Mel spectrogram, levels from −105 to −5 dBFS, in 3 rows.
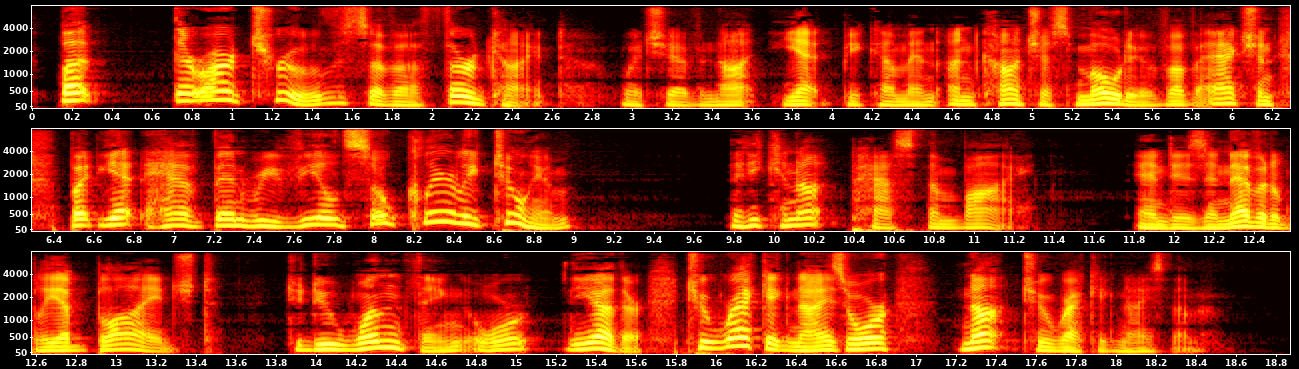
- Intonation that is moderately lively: No, wide, 9.0 semitones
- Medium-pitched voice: No, low, 130 Hz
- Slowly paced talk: No, average, 160 wpm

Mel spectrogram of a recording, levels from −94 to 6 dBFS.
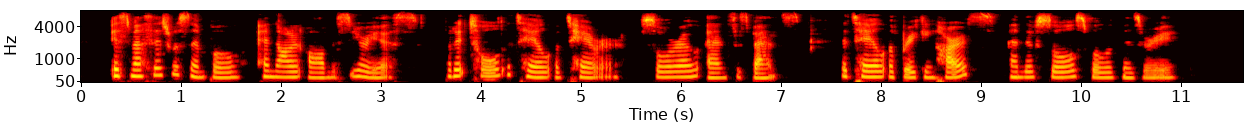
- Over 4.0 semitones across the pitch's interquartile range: No, average, 2.9 semitones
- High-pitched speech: Yes, high, 225 Hz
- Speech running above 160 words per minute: No, average, 155 wpm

